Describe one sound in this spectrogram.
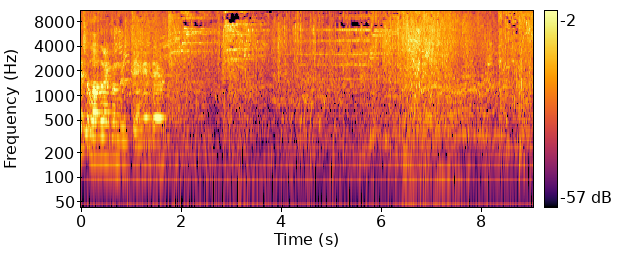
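Paint splatters wetly in quick bursts.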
